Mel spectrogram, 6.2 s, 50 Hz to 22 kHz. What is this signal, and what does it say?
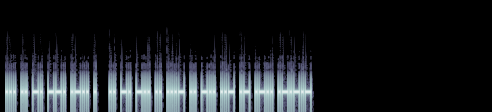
Morse code, heard as a keyed tone, about 48 wpm, 700 Hz. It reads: SINGLE INDIVIDUAL.
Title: Sentences from Top 1500 Words 50wpm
